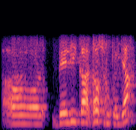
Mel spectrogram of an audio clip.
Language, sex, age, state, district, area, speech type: Hindi, female, 45-60, Bihar, Samastipur, rural, conversation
